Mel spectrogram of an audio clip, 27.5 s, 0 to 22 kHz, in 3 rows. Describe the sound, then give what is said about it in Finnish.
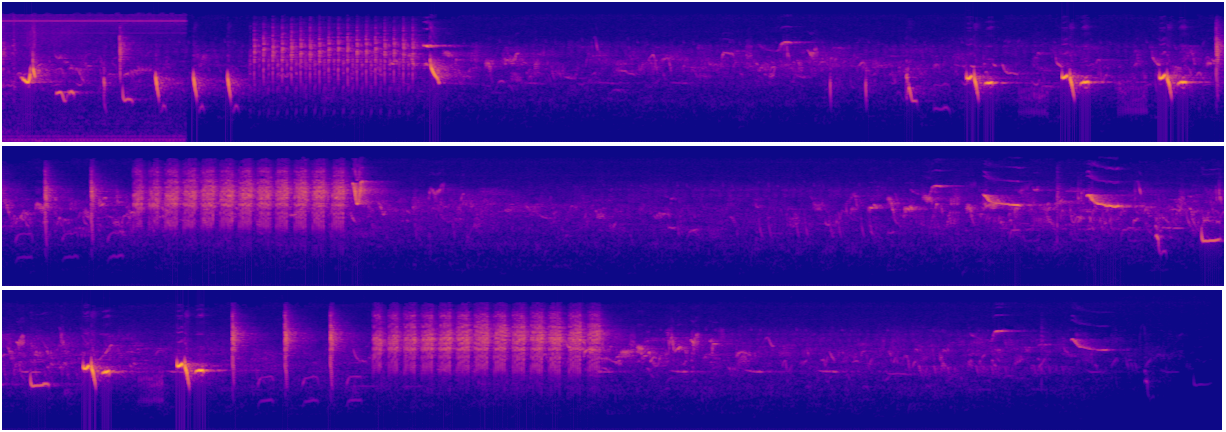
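A thrush nightingale sings alone, a varied stream of sharp whistles, clicks and chattering phrases punctuated by two loud, dry rattling bursts, with no voices present. “Kuunnellaan satakieltä tässä vielä ennen kello 19 Yle Uutisia, eli vajaan minuutin verran.”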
